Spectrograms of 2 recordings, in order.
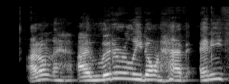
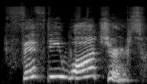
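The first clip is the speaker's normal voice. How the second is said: disbelief; 12 semitones higher, much slower than usual. Real, not acted. Exasperated about unsold item.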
